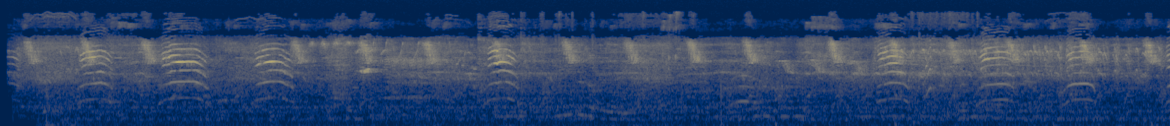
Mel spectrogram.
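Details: Cat. Kittens mew over and over in high, thin voices, each cry rising and falling in a quick arch. Several callers overlap, so the meows come roughly every second with little pause between them.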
